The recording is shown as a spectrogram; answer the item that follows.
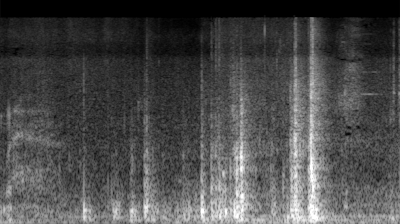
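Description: White plastic water tank of a Hitachi air purifier being handled and slid into its slot in the base of the machine, giving a series of plastic knocks and clunks, the loudest about three seconds in.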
